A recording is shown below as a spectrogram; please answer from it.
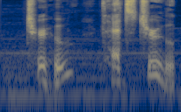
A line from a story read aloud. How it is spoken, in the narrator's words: Matt said with a laugh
